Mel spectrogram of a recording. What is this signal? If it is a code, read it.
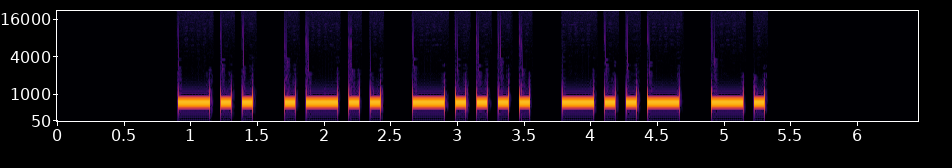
Morse code, heard as a keyed tone, about 15 wpm, 700 Hz. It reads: DL6XN
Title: DXCC-100 Call Signs - 5 Characters - Repeated 2x - 15wpm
